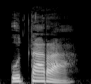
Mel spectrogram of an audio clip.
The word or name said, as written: utara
